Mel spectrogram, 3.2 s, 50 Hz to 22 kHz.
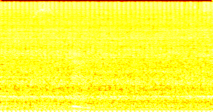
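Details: Motorcycle with a morning hard-start problem traced to the old battery (9.8V while cranking), running on a new 12.69V battery: steady low thumping idle, even beat about four per second, no misses or stumbles; normal idle.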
